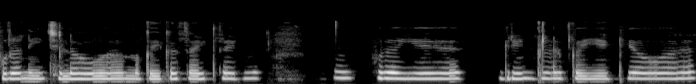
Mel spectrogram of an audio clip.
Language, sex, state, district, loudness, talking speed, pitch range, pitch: Hindi, female, Jharkhand, Deoghar, -15 LUFS, 165 wpm, 230-275 Hz, 265 Hz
